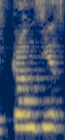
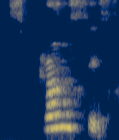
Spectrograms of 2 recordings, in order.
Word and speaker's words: scrumptious: बहुत सारे लोग sorry sorry for that, स्क्रम्सियस pronounce करते हैं। स्क्रम्सियस नहीं, इसका सही प्रोनाउंसिएशन होगा स्क्रम्सिस।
